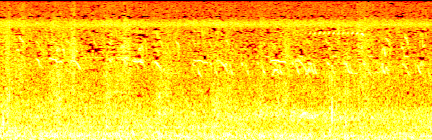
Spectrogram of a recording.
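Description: Faint birds twittering in a quick run of short chirps over a low steady hiss; otherwise near silence.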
